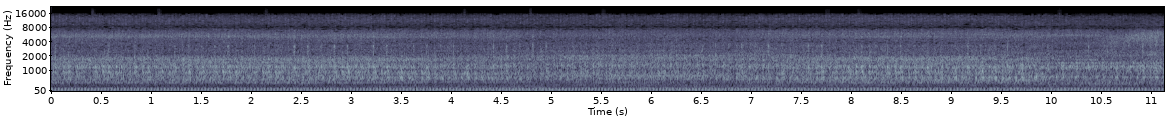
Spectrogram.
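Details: Mitsubishi Lancer Evolution VI 4G63T turbo four-cylinder fully warm (oil 85–90°C) at idle: faint regular knock about three taps a second; owner unsure whether rod knock or lifters.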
